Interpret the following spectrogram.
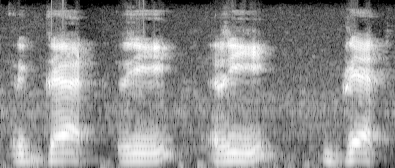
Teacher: এই শেষের অংশটাতে স্ট্রেস পড়ছে, অ্যাকসেন্ট পড়ছে, মানে জোর দেওয়া হচ্ছে।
